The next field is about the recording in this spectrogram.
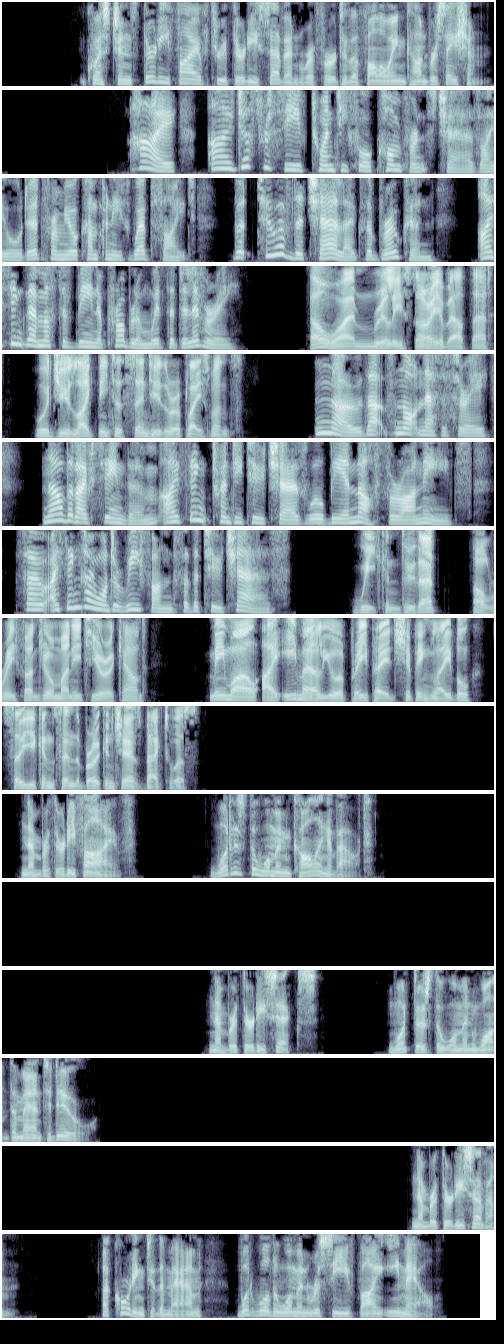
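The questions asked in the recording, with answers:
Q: What is the woman calling about?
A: Some chairs arrived broken

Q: What does the woman want the man to do?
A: Refund the two chairs

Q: According to the man, what will the woman receive by email?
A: A prepaid shipping label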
